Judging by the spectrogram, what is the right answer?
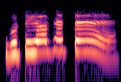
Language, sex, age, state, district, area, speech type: Odia, female, 45-60, Odisha, Angul, rural, conversation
